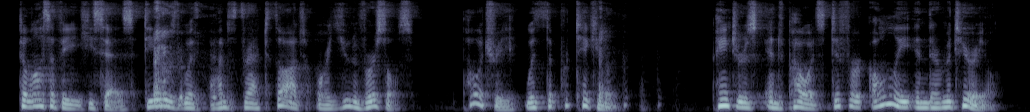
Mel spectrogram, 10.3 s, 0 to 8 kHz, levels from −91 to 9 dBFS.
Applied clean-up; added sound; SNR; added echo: neural mask model DeepFilterNet 3.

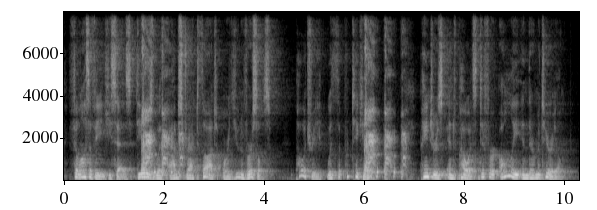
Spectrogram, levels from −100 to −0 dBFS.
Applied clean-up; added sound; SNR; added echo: none; Cough; 10 dB; reverberation time 0.9 s.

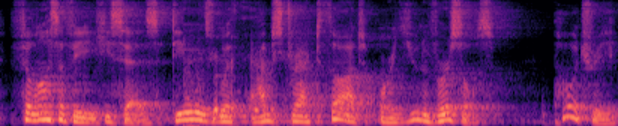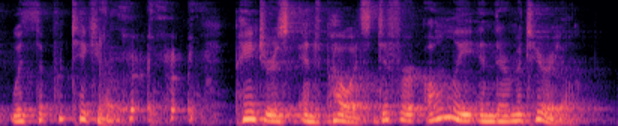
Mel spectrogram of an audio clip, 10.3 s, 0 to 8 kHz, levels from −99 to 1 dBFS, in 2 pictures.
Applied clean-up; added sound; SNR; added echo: neural separator model SepFormer DNS4.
